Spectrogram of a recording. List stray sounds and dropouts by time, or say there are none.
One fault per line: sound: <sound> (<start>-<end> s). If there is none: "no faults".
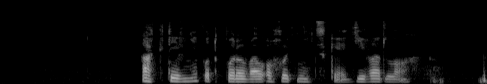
no faults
